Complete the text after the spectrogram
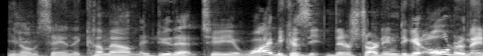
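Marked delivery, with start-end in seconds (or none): none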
